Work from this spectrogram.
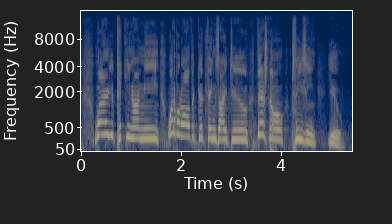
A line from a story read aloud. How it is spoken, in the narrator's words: whining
